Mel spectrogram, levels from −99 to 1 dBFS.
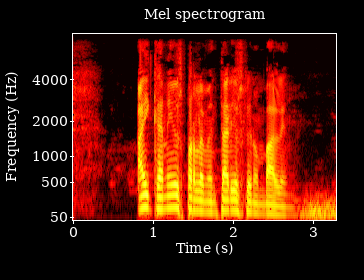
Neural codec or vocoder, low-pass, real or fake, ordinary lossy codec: none; 7.2 kHz; real; AAC, 48 kbps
